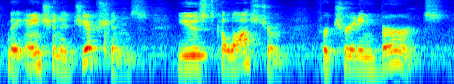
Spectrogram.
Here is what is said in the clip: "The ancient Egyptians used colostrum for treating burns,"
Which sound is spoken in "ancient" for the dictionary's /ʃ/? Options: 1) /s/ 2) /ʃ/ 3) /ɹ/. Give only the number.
2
